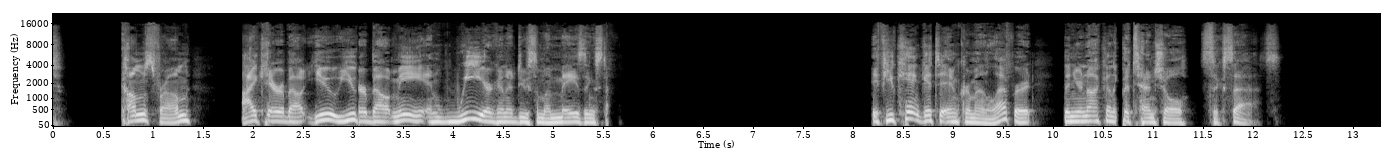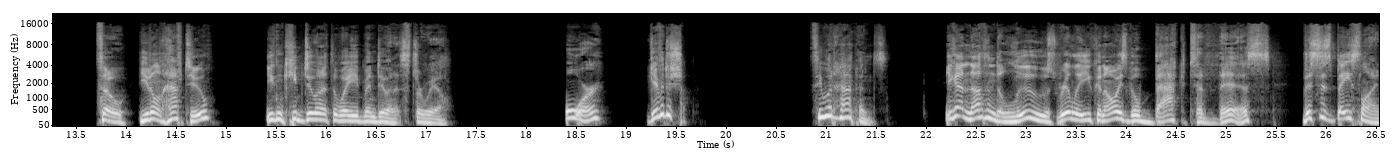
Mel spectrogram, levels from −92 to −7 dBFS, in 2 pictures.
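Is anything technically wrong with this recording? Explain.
Yes. Damaged data in a compressed stream causes short blips in the speech at 3.04 s, 5.53–5.55 s, 10.61–10.64 s, 16.86 s and 19.53 s. Corrupted bytes make the decoder misread frames and lose sync until it finds the next frame header, producing each brief blip of about 20 ms.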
